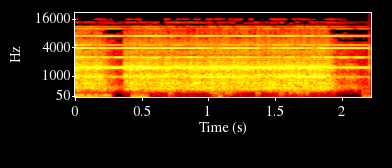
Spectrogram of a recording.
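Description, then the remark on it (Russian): A telephone bell rings loudly and continuously in a bright, metallic trill at 5 a.m. on 4 March 1953, waking a sleeper, briefly pausing before the ring resumes, with no voices present. “4 марта 1953 года в 5 утра его разбудил телефонный звонок.”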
